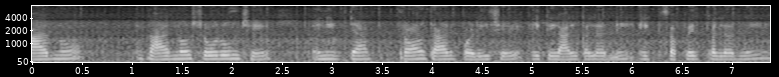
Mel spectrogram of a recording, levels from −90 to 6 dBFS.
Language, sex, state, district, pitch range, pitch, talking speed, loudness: Gujarati, female, Maharashtra, Mumbai Suburban, 170-185 Hz, 180 Hz, 160 wpm, -19 LUFS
